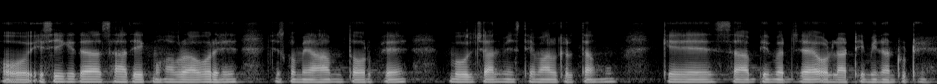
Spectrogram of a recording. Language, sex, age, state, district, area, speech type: Urdu, male, 45-60, Uttar Pradesh, Lucknow, urban, spontaneous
